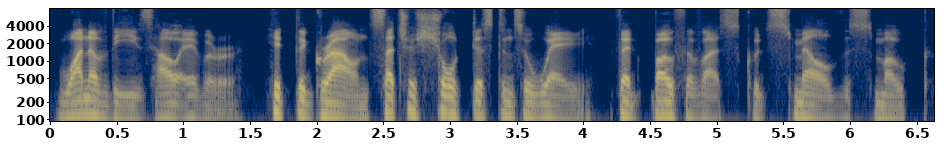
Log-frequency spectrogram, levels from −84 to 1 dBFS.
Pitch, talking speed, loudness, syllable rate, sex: 90 Hz, 180 wpm, -24 LUFS, 4.6 syllables/s, male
